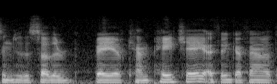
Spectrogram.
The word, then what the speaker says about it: Campeche: You can see it brings it across the Yucatan, takes into the southern Bay of Campeche. I think I found out that's how you really pronounce that.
